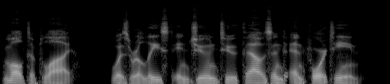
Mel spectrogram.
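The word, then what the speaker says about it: ×: with Elton John his second studio album X pronounced multiply was released in June 2014 it peaked at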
